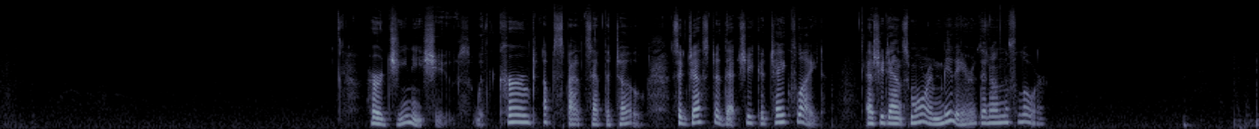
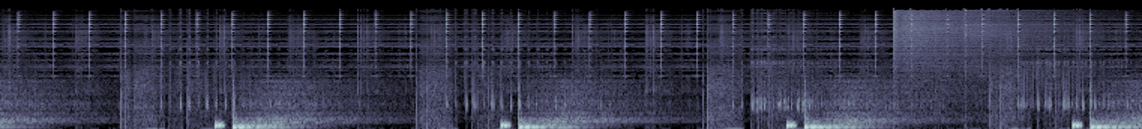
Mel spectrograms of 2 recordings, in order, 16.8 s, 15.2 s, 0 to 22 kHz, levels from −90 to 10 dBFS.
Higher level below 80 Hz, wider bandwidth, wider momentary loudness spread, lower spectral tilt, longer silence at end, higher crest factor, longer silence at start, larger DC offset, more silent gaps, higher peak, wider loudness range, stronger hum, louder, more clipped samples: second, -80 dBFS vs -26 dBFS; first, over 20 kHz vs 17 kHz; first, 18 LU vs 12 LU; about the same, -5 dB/octave vs -4 dB/octave; about the same, 0 s vs 0 s; about the same, 22 dB vs 22 dB; first, 4.65 s vs 0 s; neither; neither; second, -16 dBFS vs 0 dBFS; first, 7 LU vs 4 LU; neither; second, -36 LUFS vs -23 LUFS; neither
